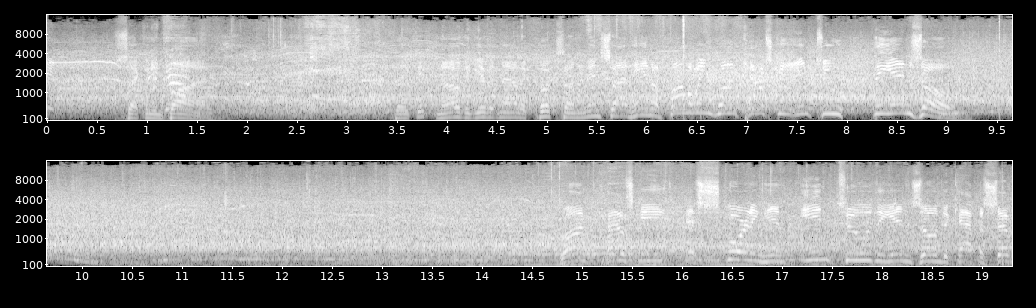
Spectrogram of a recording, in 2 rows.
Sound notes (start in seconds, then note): 9.6 cheering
